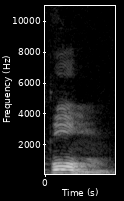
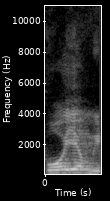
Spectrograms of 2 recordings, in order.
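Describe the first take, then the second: First: It has one syllable, one vowel silent. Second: It has two syllables, both vowels sounded. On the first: The speaker calls it right. "ఒక ఓవెల్ silent అయ్యే అవకాశం ఎక్కువ ఉంటుంది" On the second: The speaker calls it wrong. "It's not పోయం"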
